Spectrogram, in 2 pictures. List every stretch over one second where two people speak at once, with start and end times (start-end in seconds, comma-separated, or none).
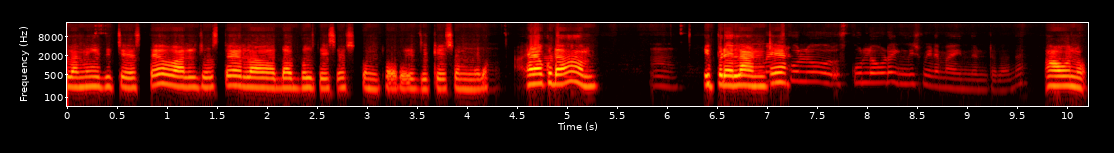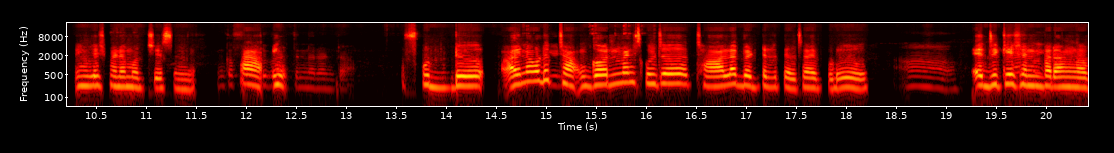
none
